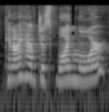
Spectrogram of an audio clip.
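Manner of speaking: put-on high-pitched child's plea; wheedling storybook child; begging. A narrator's reading. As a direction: plead sweetly with mother, voice lifting. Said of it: "I begged".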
